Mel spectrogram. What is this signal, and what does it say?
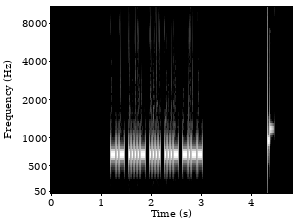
Morse code, heard as a keyed tone, about 40 wpm, 700 Hz. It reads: K4HVY
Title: USA Call Signs - 5 Characters - 6x Character Spacing - 40wpm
